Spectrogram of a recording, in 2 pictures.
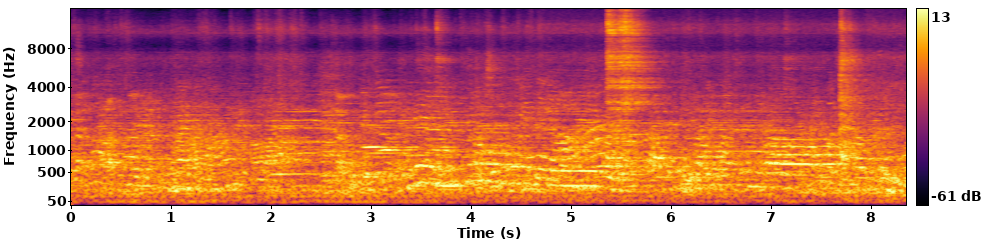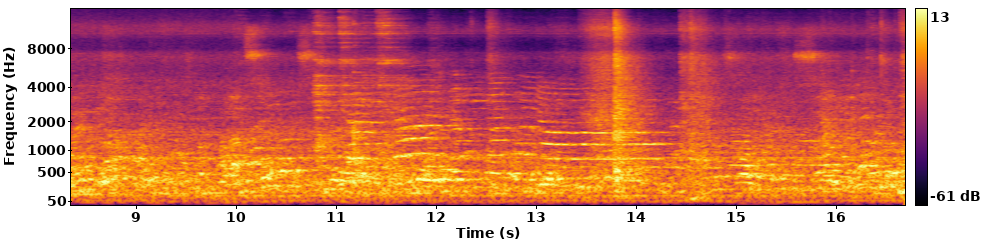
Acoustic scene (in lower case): cafe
